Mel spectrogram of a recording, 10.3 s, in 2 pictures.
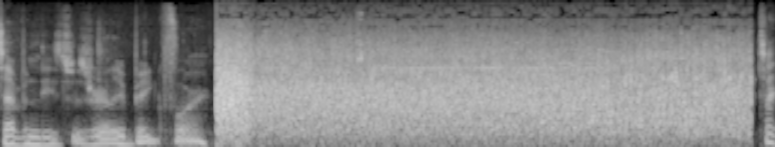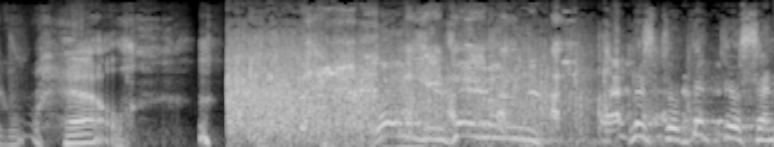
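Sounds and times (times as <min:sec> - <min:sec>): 
speech: 0:00.0 - 0:02.2, 0:05.1 - 0:06.6, 0:07.3 - 0:10.3
canned studio applause from a 1970s TV show: 0:01.4 - 0:05.1, 0:06.7 - 0:09.7
laughter: 0:05.3 - 0:10.3.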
